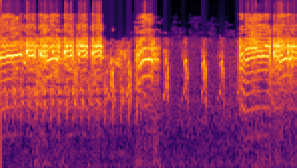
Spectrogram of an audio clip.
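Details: Lure sound for catching small birds: bright high chattering, then a run of about four quick separate chips, then the busy chatter returning.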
